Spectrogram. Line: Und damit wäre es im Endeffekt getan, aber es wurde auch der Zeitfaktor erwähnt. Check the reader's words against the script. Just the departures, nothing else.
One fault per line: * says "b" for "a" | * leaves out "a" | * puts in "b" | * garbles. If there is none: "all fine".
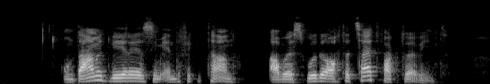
all fine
